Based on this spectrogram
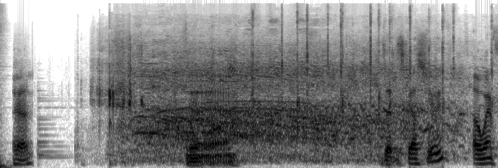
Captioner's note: groaning, laughter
